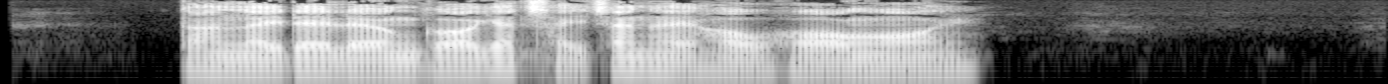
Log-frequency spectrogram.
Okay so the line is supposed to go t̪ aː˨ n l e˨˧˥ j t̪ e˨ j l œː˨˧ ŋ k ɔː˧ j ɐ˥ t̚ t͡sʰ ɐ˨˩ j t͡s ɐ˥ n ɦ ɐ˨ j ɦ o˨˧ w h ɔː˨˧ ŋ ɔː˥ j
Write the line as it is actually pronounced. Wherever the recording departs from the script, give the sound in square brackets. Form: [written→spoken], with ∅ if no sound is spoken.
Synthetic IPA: t̪ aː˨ n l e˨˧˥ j t̪ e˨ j l œː˨˧ ŋ k ɔː˧ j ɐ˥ t̚ t͡sʰ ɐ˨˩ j t͡s ɐ˥ n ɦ ɐ˨ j ɦ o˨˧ w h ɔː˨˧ ŋ [ɔː˥→ɔː˨˧] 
